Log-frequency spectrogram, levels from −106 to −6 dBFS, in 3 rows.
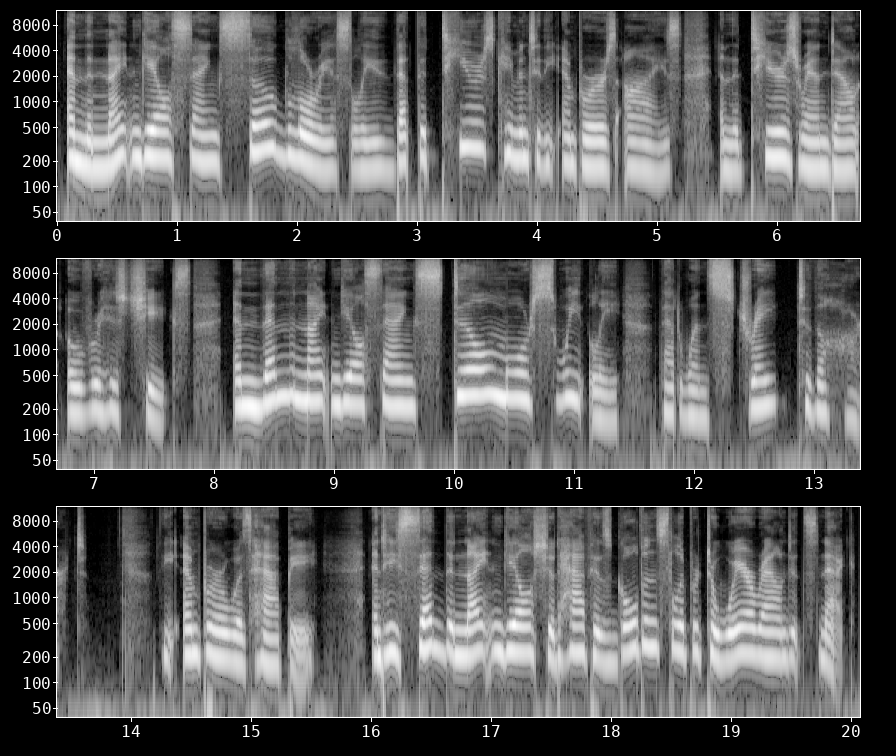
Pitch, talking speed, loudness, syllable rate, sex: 205 Hz, 165 wpm, -19 LUFS, 4.4 syllables/s, female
